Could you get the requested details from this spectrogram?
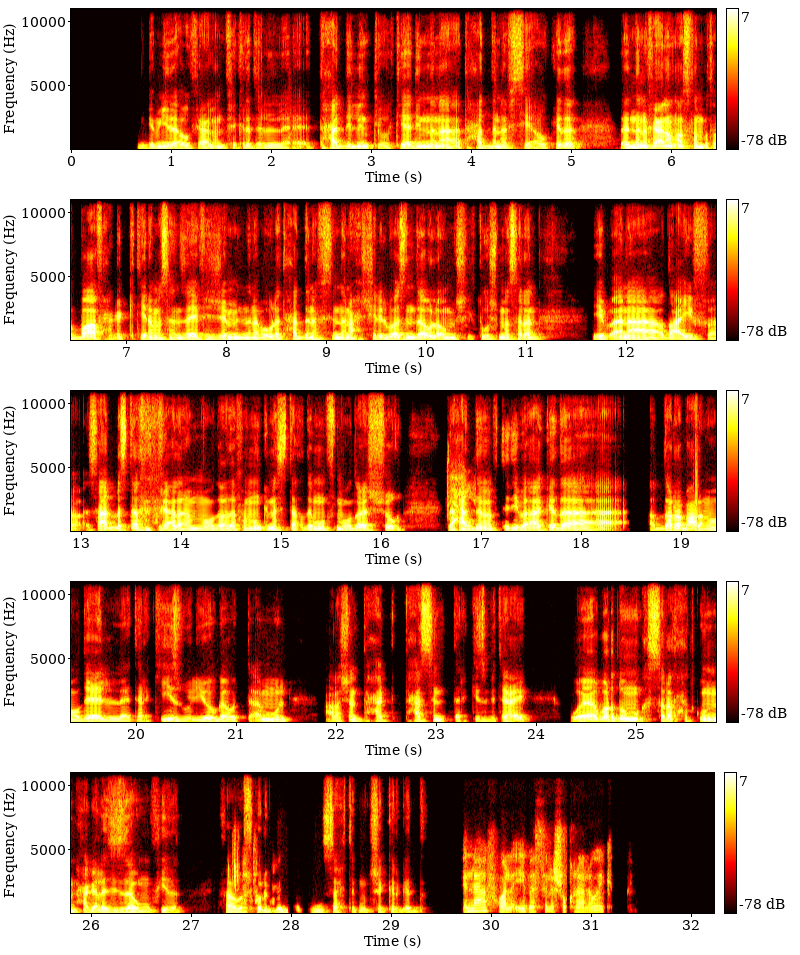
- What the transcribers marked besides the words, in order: other background noise; in English: "الgym"; laughing while speaking: "باستخدم"
- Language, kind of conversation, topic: Arabic, advice, إزاي أتعامل مع أفكار قلق مستمرة بتقطع تركيزي وأنا بكتب أو ببرمج؟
